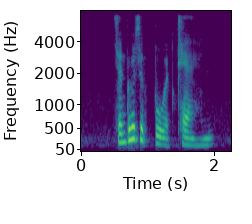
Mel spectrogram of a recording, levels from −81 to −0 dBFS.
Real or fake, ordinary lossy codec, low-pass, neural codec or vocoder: fake; none; 7.2 kHz; codec, 24 kHz, 3 kbps, HILCodec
